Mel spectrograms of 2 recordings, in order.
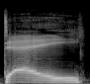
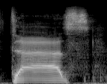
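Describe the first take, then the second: First: It sounds like 'day', with no final z. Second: It sounds like 'daz', ending in a z. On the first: The speaker calls it wrong. "I'm so used to that being day" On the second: The speaker calls it right. "but it's Daz"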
